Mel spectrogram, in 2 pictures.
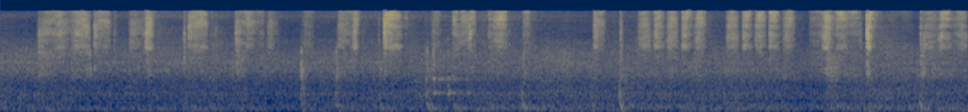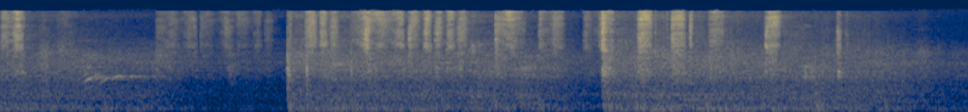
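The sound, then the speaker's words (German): Writing a thesis on a board gives steady scratchy strokes in a long continuous run, with one brief pause partway and then more strokes. “Ich habe jetzt eine etwas provokative These und die schreibe ich erst hin und dann sage ich sie.”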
